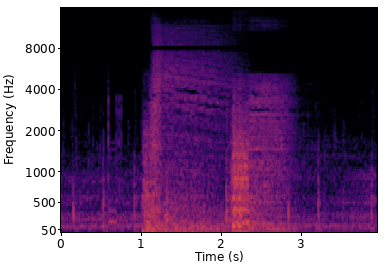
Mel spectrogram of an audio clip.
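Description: A heavy door slides open with a rushing hiss.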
